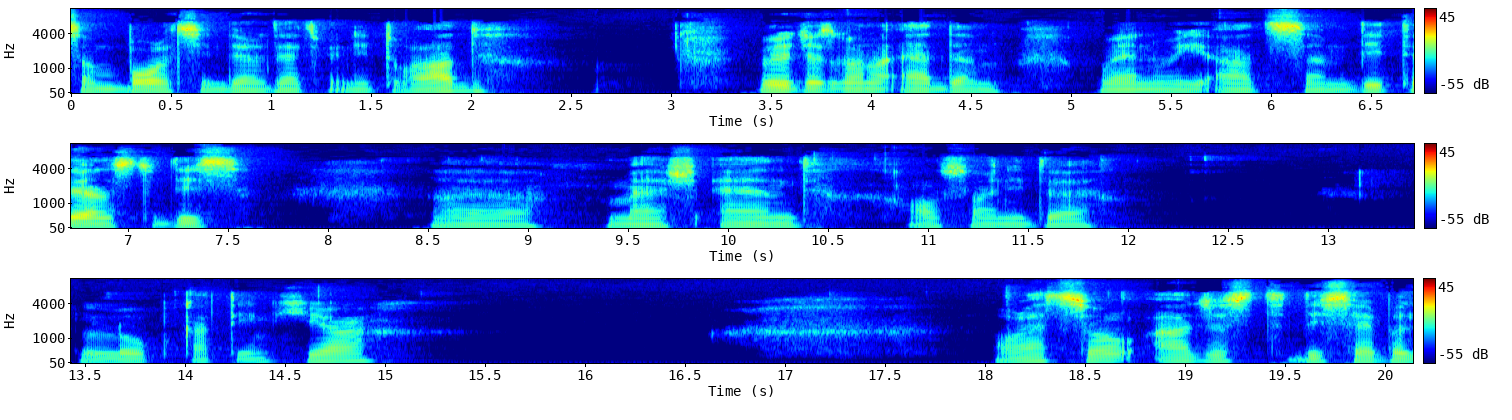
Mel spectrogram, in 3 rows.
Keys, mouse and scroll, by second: 1.5 z, 5.9 KP_1, 7.5 z, 8.0 z, 11.5 ctrl+r, 12.3 click, 14.5 Tab, 17.6 Tab.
